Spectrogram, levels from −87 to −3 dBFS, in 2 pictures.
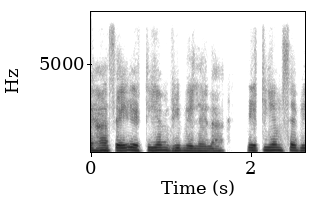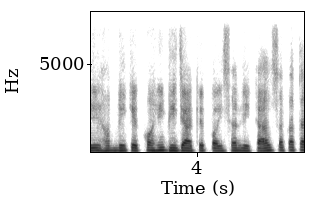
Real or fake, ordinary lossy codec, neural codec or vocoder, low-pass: fake; none; codec, 16 kHz, 2 kbps, FreqCodec, smaller model; 7.2 kHz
